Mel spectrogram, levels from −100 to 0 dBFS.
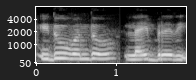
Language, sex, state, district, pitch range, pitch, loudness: Kannada, female, Karnataka, Mysore, 230-255 Hz, 245 Hz, -18 LUFS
